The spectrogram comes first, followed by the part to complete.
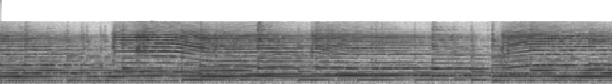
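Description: Instrumental passage of a rock song: sustained lead guitar notes over a steady backing, sliding down in pitch about a second in and up again near five seconds.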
